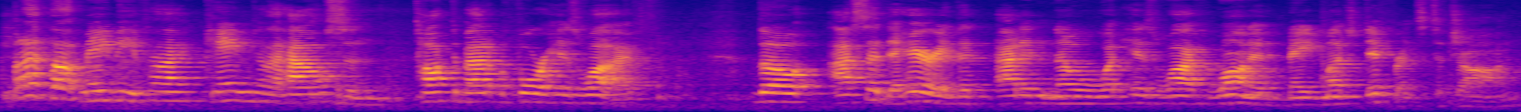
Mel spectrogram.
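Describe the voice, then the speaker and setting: A man acting a plain-spoken farmer in an amateur stage play, telling his story in a folksy, halting way and dramatizing the quotes. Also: on the high side, sharp tone. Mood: earnest, rambling. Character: plain-spoken neighboring farmer recounting a shocking visit. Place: theatre stage, indoors. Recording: echoey stage from far off, faint noise.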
